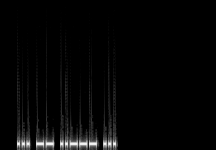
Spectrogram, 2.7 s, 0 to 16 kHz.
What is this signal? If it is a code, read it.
Morse code, heard as a keyed tone, about 39 wpm, 700 Hz. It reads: SM2S
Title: DXCC-100 Call Signs - 4 Characters - Repeated 2x - 40wpm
